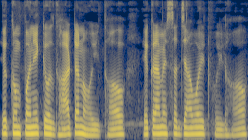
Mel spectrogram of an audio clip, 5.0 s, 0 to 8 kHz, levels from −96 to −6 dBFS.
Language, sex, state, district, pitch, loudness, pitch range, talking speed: Magahi, male, Jharkhand, Palamu, 135 Hz, -19 LUFS, 125-145 Hz, 120 wpm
